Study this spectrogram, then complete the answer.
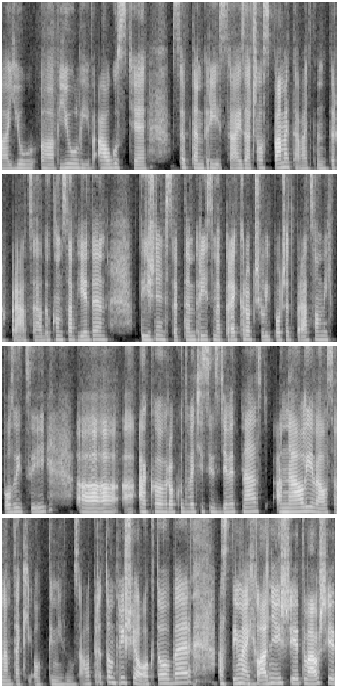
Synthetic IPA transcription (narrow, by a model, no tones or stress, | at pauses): juːvjuːliva̰ʊɡuscɛfsɛp̚t̪ɛmbɾisaːjzat͡ʃalspamɛt̪a̰ʋact̪ɛnt̪r̩xpɾa̰ːt͡sɛad̪ɔkɔnt͡savjɛd̪ɛnt̪iːʒɟɛɲfsɛp̚t̪ɛmbɾizmɛpɾɛkɾɔt͡ʃilipɔt͡ʃɛt̪̚pɾat͡sɔʊniːxpɔziːt͡siː | ʔakʰɔvɾɔkud̪ʋɛcisiːd͡zɟɛʋɛt̪naːsca̰nalɪɛʋalsanaːmt̪akiːʔɔp̚t̪imizmuza̰lɛpɾt̪ɔmpɾiʃɪɛlɔkt̪ɔːbɛɾast̪iːmajxlad̪ɲɛjʃɪɛt̪ɔmaʊʃɪɛ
